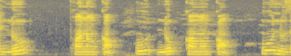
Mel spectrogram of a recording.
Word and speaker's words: prononçons: Mais à la première personne plurielle, il faut noter pour pouvoir prononcer ça comme nous prononçons, il nous faudra mettre yun cedi, à la lettre C. Donc, sans la cedi, ça va se prononcer nous prononçons ou nous commençons ou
